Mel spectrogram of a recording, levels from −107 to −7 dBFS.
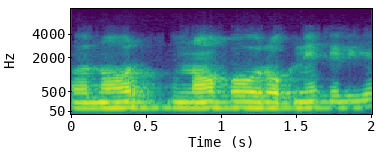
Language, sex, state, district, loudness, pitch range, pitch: Hindi, male, Bihar, Gaya, -17 LUFS, 120-125 Hz, 125 Hz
